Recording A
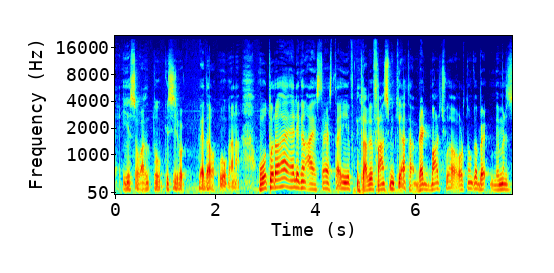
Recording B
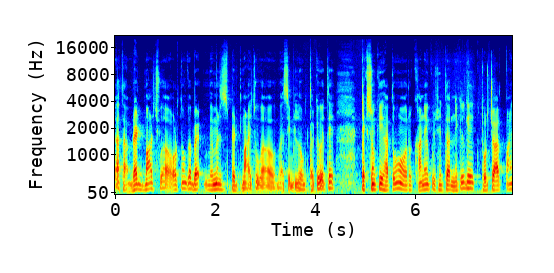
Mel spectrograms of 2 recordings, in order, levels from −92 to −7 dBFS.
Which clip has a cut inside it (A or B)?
A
